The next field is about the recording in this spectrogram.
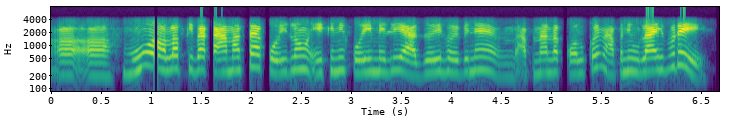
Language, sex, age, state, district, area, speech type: Assamese, female, 30-45, Assam, Dhemaji, rural, conversation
